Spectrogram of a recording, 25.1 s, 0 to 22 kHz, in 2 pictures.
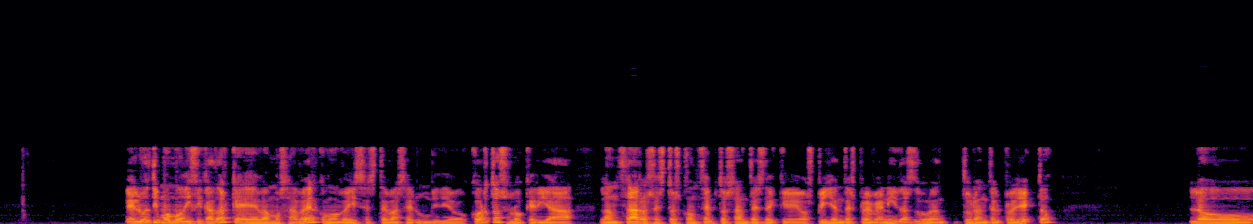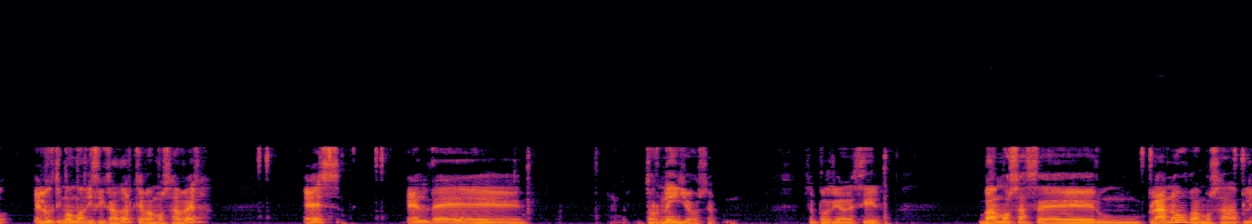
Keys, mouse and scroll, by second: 12.8 x, 15.2 right click, 15.3 x, 17.7-20.8 middle drag, 20.8 shift+a, 24.2 click.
